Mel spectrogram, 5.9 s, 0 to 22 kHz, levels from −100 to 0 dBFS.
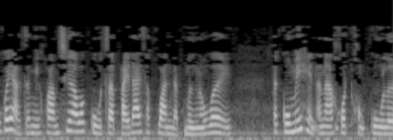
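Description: Speech that sounds ringing and washy throughout, with hiss pumping alongside the voice and nothing above 10.1 kHz, likely WMA compression at a low bitrate near 32 kbps.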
